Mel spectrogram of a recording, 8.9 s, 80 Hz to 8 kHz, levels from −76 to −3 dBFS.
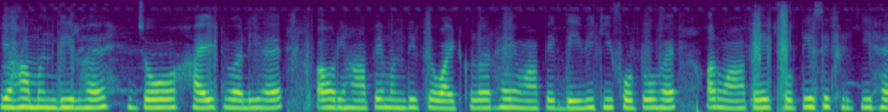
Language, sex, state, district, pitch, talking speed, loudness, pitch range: Hindi, female, Haryana, Jhajjar, 205 Hz, 200 wpm, -15 LUFS, 200-210 Hz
